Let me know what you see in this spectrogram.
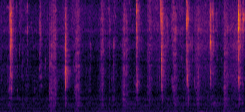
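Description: A person chewing a mouthful of sushi close to the microphone. Irregular short, sharp clicks and smacks are spread through it.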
